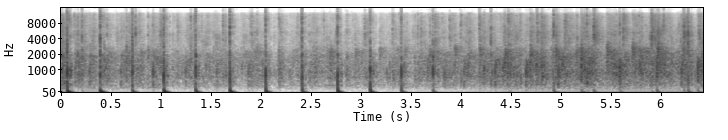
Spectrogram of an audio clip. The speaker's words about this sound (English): We'll just take a little break from protocol here, and I think it'd be good for us all to applaud you for your building.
